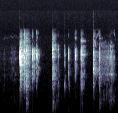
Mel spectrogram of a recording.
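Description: Quiet, close keystrokes on a computer keyboard in short irregular bursts of clicks with brief pauses, typing a command into a terminal, with no voices.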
